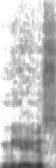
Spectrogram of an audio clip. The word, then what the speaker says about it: meatus: then of course the meatus and you can see the phonetic spelling is right here me at us so you do put the accent on the a and that is a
